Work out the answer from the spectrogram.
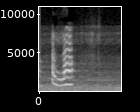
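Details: Indian ringneck parakeet, a talking pet parrot, gives one short, bright, harmonic squawk that dips in pitch and then levels off, lasting about a quarter second, over faint background hiss.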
